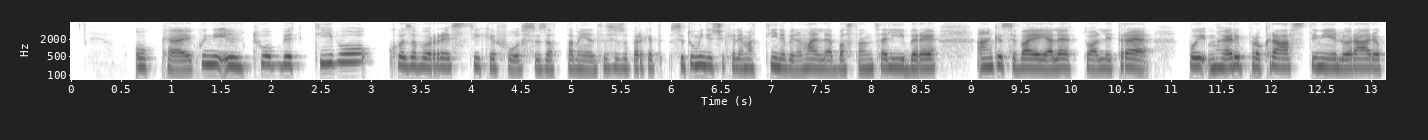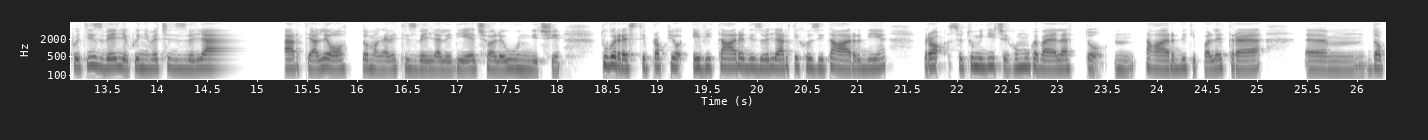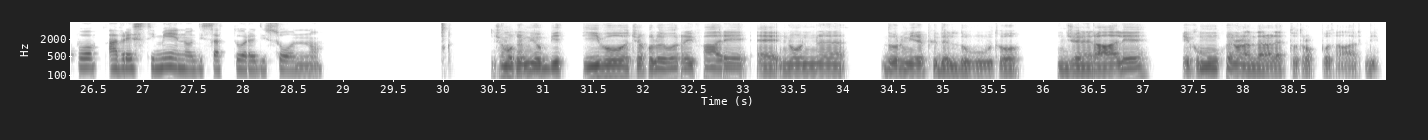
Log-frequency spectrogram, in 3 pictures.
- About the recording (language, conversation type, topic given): Italian, advice, Quali difficoltà stai incontrando nel mantenere una routine mattutina stabile?
- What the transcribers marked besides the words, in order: "Senso" said as "seso"; distorted speech; "proprio" said as "propio"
